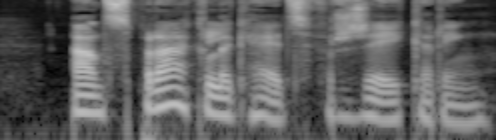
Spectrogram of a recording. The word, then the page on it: aansprakelijkheidsverzekering: /aːn.ˈspraː.kə.lək.ˌɦɛi̯ts.fər.ˈzeː.kə.ˌrɪŋ/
